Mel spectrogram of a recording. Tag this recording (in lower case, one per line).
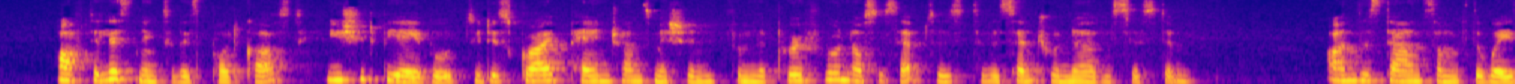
speech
